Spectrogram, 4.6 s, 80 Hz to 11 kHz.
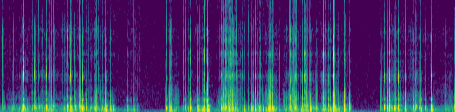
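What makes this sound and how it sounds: Long nails tap and scratch a hollow, clear, bumpy plastic cup placed over a microphone. The result is a dense, crackly patter with a hollow midrange tone near 355 Hz and bright clicks. It comes in three bursts separated by short silent pauses.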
